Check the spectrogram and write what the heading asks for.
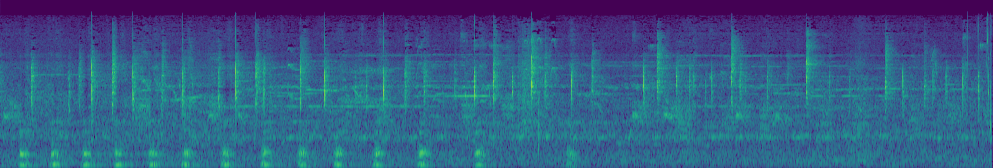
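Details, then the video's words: An Asiatic lion in Gir Forest, India, gives a series of deep, hoarse roaring grunts, about one and a half per second, then falls quiet. "Epic Lion Roar in GIR Forest / India"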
